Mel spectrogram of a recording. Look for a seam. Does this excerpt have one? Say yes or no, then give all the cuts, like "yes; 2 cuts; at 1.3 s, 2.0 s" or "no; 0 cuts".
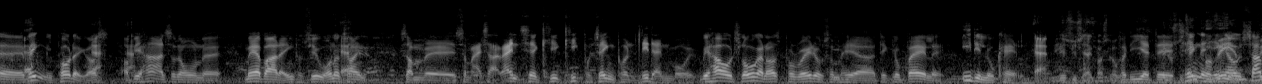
no; 0 cuts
